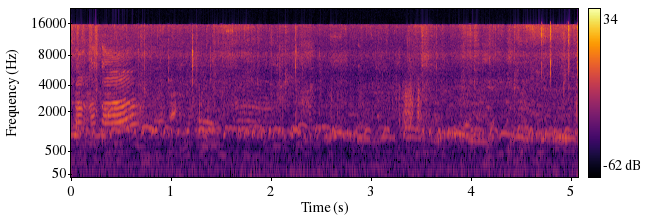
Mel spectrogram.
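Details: Zebra doves at a singing contest in Mranggen, Demak, heard as a dense, continuous chorus of overlapping rolling coos from many birds, with a human voice briefly near the start and steady crowd background.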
